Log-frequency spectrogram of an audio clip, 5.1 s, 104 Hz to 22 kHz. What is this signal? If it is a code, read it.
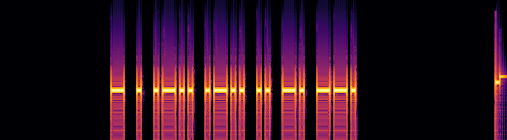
Morse code, heard as a keyed tone, about 28 wpm, 700 Hz. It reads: TELLING
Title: ING Suffix - Top 100 Words with Base Words 28wpm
